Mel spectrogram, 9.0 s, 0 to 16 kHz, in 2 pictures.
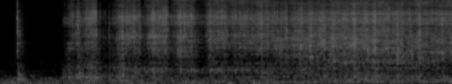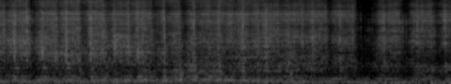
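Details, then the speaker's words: Older Bachmann 0-6-0 model locomotive with a three-gear drive: thin, harsh rasping from the tiny motor with irregular stutters at low speed. It can't run slower because the broken gears keep binding. "it can't run any slower than that because the gears keep binding because they're broken so stay away from these older ones"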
